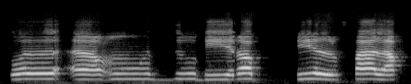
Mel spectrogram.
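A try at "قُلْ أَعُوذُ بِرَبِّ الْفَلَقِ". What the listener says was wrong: Lepaskan saja. Falaqu. Karena dia huruf jelas. Seluruh huruf qalqalah huruf jelas. Falaqu. Lepaskan.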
